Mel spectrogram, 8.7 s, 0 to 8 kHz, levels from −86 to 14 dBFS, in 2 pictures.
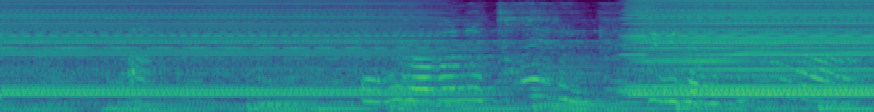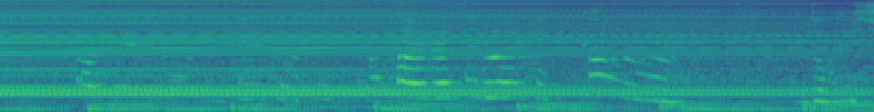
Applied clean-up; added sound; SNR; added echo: none; Harmonica; -2 dB; reverberation time 0.8 s.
